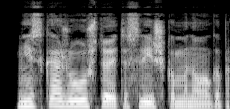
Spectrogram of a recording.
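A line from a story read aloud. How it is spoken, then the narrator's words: Grumbling forester. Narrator (Russian): проворчал лесничий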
